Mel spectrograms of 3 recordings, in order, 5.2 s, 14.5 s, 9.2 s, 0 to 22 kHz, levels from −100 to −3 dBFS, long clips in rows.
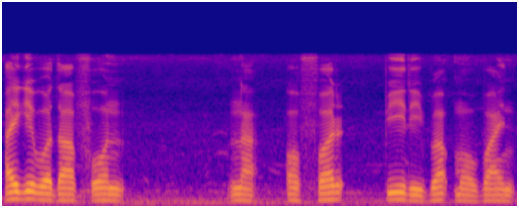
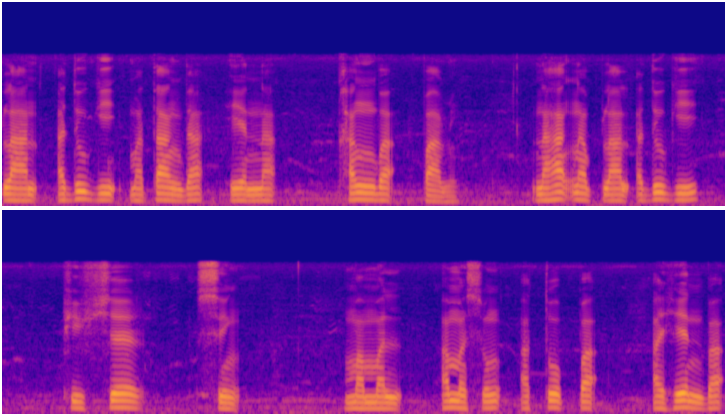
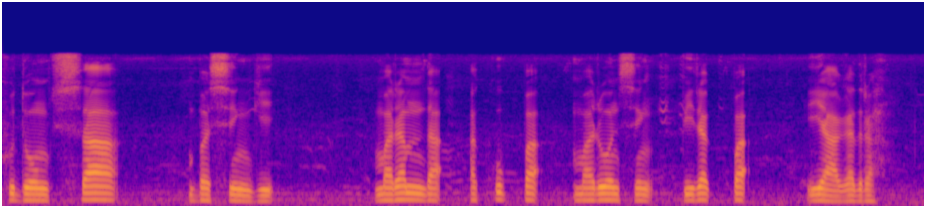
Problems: background sounds at intervals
